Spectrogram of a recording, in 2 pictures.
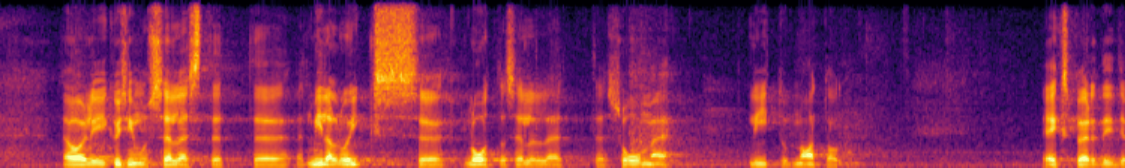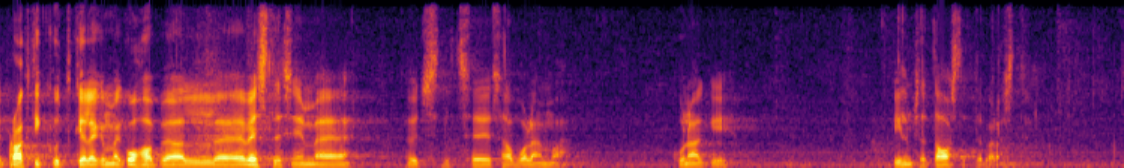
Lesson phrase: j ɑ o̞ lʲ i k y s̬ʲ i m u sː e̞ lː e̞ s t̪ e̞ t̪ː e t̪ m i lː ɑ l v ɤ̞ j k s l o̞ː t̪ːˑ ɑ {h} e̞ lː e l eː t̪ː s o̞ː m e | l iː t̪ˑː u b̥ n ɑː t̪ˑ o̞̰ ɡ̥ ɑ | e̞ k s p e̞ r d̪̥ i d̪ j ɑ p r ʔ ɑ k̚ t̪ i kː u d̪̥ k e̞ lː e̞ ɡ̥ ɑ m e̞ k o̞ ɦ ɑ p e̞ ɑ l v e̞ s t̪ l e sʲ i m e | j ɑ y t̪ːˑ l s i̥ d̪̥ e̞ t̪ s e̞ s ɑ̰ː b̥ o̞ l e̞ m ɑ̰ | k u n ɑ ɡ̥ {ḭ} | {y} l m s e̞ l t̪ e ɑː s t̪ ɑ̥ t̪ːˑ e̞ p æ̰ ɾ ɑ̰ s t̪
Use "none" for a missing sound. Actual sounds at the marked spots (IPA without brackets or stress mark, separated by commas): s, ḭ, i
